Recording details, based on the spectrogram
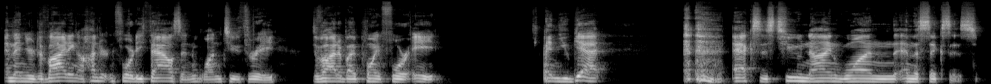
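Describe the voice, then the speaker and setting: A man walks through a math problem like a relaxed tutor, checking in with "right?" as he goes. His tone is bright and forward. The voice sounds worn and hoarse. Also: mid-range voice, a little slow. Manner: thinking aloud, wry asides, frequent "right?". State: voice getting hoarse. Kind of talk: casual worked-example lesson.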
